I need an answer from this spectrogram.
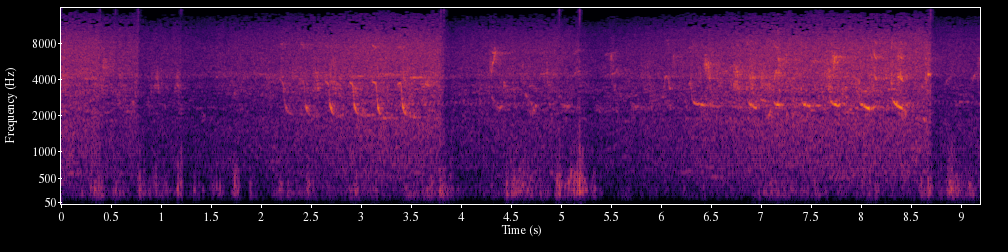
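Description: Birds calling in two quick runs of short repeated chirps, one about a third of the way in and a longer one in the second half, over an uneven low rustling and wind noise on the microphone that peaks about five seconds in.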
